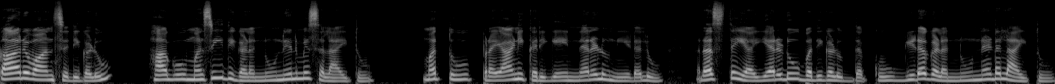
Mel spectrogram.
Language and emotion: Kannada, neutral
